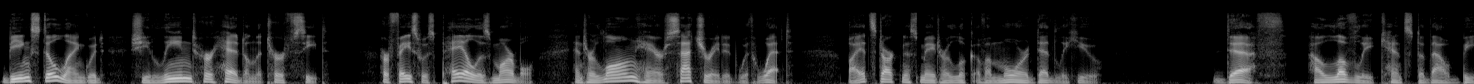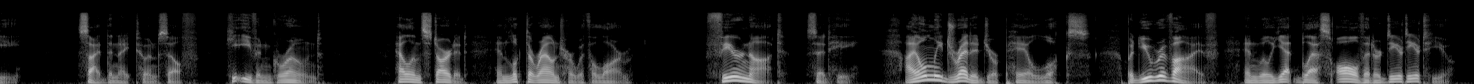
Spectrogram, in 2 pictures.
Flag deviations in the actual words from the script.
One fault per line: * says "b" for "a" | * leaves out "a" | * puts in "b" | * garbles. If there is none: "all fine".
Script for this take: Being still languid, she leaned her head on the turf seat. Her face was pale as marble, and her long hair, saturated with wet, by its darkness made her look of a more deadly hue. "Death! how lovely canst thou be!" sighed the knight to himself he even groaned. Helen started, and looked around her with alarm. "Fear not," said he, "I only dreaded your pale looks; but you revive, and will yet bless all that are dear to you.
* puts in "dear"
